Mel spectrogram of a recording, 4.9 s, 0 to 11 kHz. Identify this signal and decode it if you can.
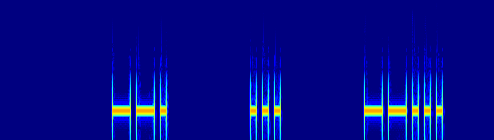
Morse code, heard as a keyed tone, about 20 wpm, spaced as for 8 wpm, 700 Hz. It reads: GS7
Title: 166 Lesson 27e - Number 7 - Three Characters 20wpm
